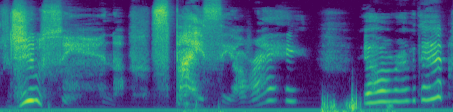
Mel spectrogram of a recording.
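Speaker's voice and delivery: juicy, spicy, whispered playfully; whispered tease rising high on spicy; teasing whisper. Real, not acted. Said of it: "teasing the listeners about the chapters".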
